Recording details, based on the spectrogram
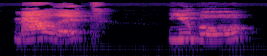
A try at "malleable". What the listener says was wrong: You don't say mallet. Yeah, like mallet, like how you say Like how you say the first part of mallet. No. You're saying U-bowl. It's malleable.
